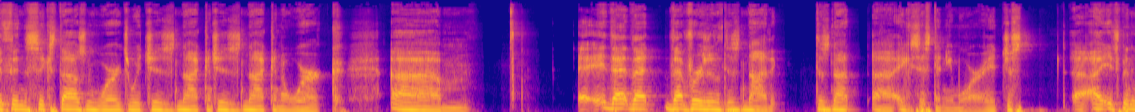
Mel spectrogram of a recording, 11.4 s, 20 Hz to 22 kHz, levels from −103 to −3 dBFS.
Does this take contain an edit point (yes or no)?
yes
